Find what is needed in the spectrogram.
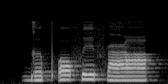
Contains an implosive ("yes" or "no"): no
